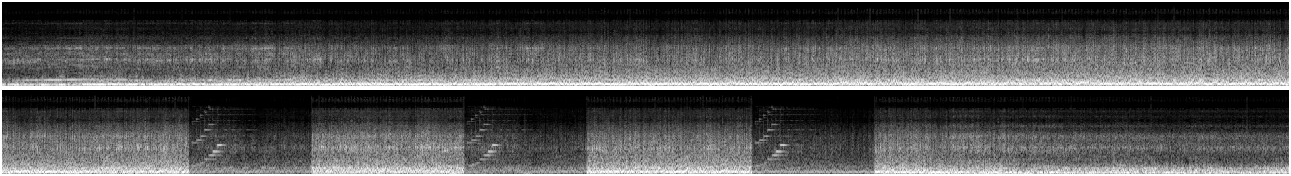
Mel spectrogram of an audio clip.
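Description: Sport motorcycle running at full throttle on a top-speed run, with loud engine rumble and heavy wind noise on the bike-mounted camera. In the last third the sound drops away suddenly three times, each time for over a second, and faint regular ticking comes through in the dips.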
